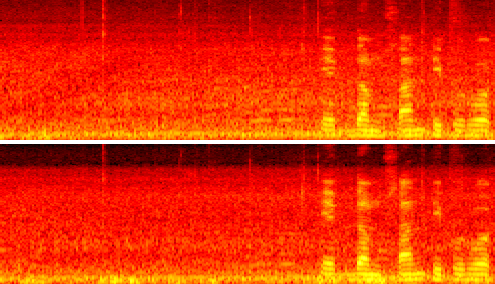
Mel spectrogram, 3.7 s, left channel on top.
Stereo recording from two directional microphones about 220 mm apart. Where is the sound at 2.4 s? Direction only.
50° right (ahead or behind).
